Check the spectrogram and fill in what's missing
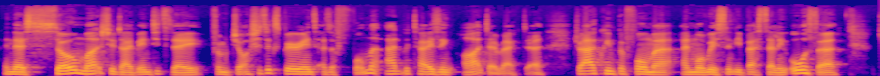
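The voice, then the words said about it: British London accent. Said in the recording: “interviewed by someone with a British accent ... I'll up my Britishness ... my London accent”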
